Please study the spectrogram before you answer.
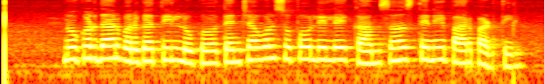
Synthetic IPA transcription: nokəɾd̪aɾʋəɾɡat̪iːlːokət̪jaɲt͡ɕjaʋəɾsopəʋlelekamsəɦəd͡zt̪enepaɾpaɽ̤t̪iːl

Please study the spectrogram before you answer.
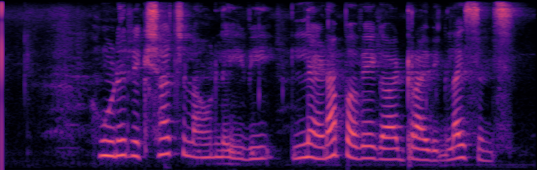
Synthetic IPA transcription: huːɳɾikʂat͡ɕlaunlə̰jʋiː | lɛɽ̃apəʋeɡaɖɾajʋĩŋɡlajsəns

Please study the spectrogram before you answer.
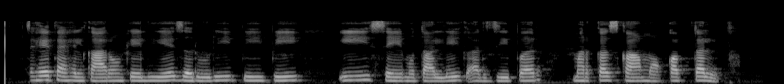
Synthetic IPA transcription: sɛɦət̪ɛɦəlkaːɾõkeliezɐɾuːɾipiːpi | iːsemʊt̪aːlːɪqɐɾzipɐɾ | mɐɾkəzkamɔːqəft̪ɐlf

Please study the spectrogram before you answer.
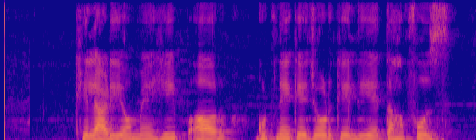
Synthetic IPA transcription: kʰɪlaːɽijõmẽɦiːpɔːɾ | ɡʱʊʈʰneked͡ʒoːɽkeliet̪ɐɦəfːʊz

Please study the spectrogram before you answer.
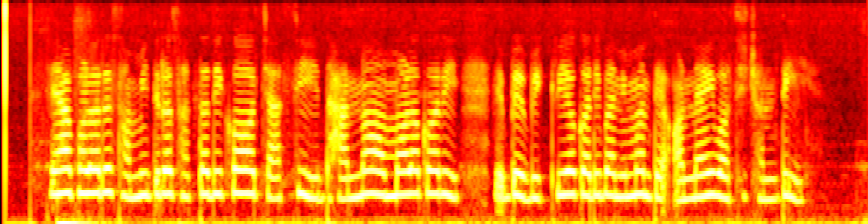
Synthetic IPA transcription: eɦapʰɔɭɔɾesɔmit̪iɾɔsɔt̪ad̪ikɔt͡ʃasid̪ʱanɔːmɔɭɔkɔɾiebebikɾijɔkɔɾibanimɔnt̪ḛʔɔ̰najbɔsit͡ʃʰɔnt̪i

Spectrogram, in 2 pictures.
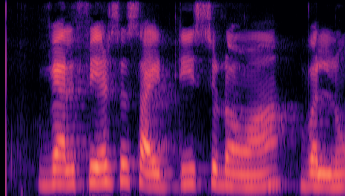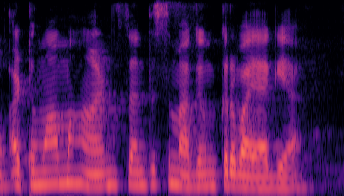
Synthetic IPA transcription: ʋɛːlpʰeːəɾsoːsaːɪʈiːsʊɽoːãːʋəlːũːʔəʈʰʋãːməɦaːnsə̃nt̪səmaːɡəmkəɾʋaːjaːɡɪaː

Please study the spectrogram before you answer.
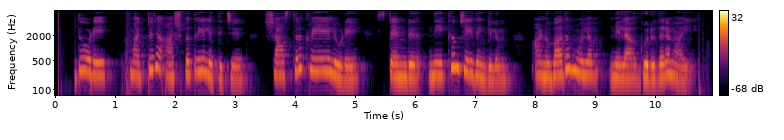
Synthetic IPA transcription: iðo̞ːɽe̞ | mɐtːo̞ɾuʔaːɕpɐt̪rijile̞t̪ːit͡ɕːɨ | ɕaːst̪rɐkrijɐjiluːɽe̞ | sʈe̞nɖɨniːkʰːɐmt͡ɕe̞jðe̞ŋɡilum | ɐ̰ɳubaːd̪ɐmuːlɐmnilɐɡuɾuðɐɾɐmaːjḭ

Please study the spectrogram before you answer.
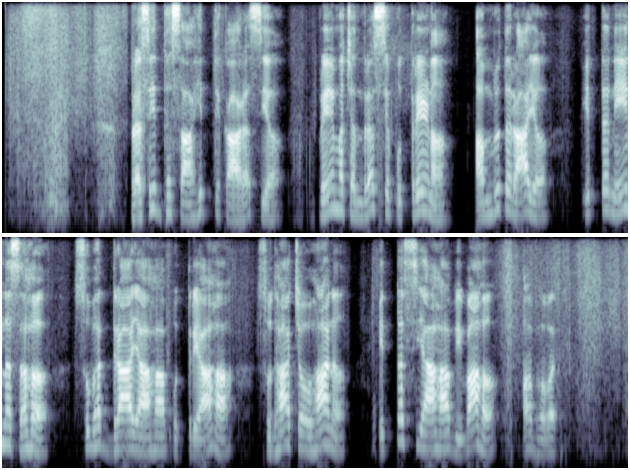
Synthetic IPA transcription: pɾɐsid̪ʱːɐsaːɦit̪jɐkaːɾɐsjɐ | pɾeːmɐt͡ʃɐnd̪ɾɐsjɐput̪ɾeːɳɐ | ɐmɾut̪ɐɾaːjɐ | it̪ːɐneːnɐsɐɦɐ | subʱɐd̪ɾaːjaːɦɐ̆put̪ɾjaːɦɐ | sud̪ʱaːt͡ʃɐwɦaːnɐ | it̪ːɐsjaːɦɐʋiʋaːɦɐɐbʱɐʋɐt̪

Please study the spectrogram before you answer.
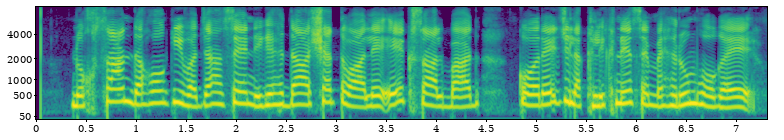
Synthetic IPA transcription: nʊqsaːnd̪ɐɦõkiʋɐd͡ʒəɦsenɪɡɛɦd̪aːʃət̪ʋaːleeːksaːlbaːd̪ | koːɾeːd͡ʒlɐkʰlɪkʰnesemɛɦɾuːmɦoɡɐeː

